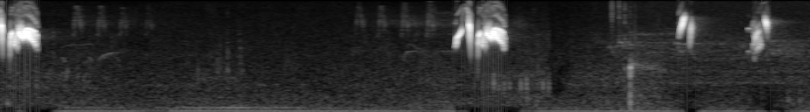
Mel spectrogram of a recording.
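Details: Willow Flycatcher, which breeds in western Washington, singing brisk buzzy two-note phrases, one at the start and another after four and a half seconds, followed by two fainter short high notes near the end in otherwise quiet surroundings.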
